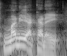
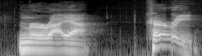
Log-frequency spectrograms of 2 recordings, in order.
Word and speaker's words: Mariah Carey: Pues la pronunciación correcta sería Mariah Carey. Mariah Carey. Yes, Mariah. María se pronunciaría así. Mariah. Raya. La I es en el formato II, so Mariah. Y la A primera es un sonido muy fuerte contaminado con la R posterior, con lo que sería Mariah.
